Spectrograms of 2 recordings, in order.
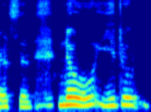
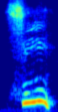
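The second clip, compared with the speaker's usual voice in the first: triumphant; 10 semitones higher, 6 dB louder than usual. Real, not acted. Triumphant teasing after chat votes.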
